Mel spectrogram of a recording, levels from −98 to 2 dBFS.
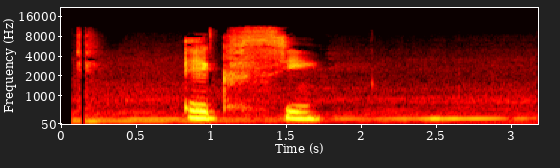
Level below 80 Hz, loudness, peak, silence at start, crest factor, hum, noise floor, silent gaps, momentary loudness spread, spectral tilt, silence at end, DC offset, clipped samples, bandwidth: -70 dBFS; -22 LUFS; -2 dBFS; 0.1 s; 24 dB; none; -46 dBFS; none; 23 LU; -3.5 dB/octave; 0.05 s; under 0.1%; under 0.1%; 11.5 kHz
